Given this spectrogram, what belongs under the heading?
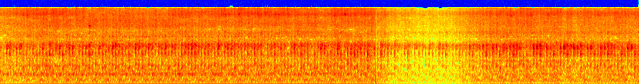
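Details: Nanni boat diesel under throttle with a steady hard knock about four a second; oil change found nothing, cured by refurbishing all injectors and adjusting slightly out valve clearances; diesel knock from faulty injectors and loose valve clearances.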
